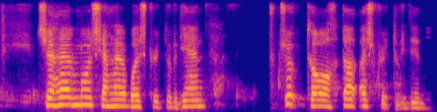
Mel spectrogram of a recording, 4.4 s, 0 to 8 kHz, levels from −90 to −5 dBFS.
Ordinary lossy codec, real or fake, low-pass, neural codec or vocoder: Opus, 24 kbps; fake; 7.2 kHz; codec, 24 kHz, 0.9 kbps, WavTokenizer, medium music audio release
